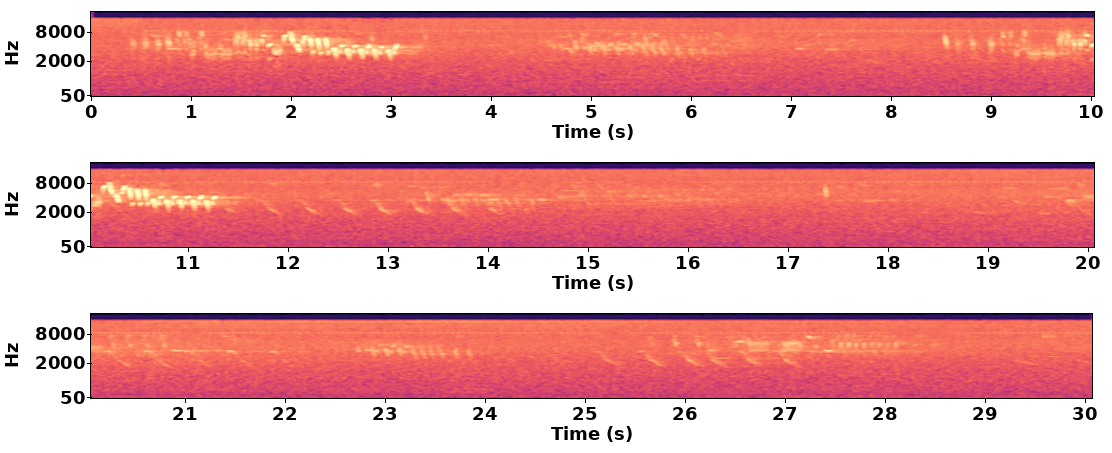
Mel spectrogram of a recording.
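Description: Songbirds singing in short, rapid, trilling phrases, two loud ones near the start and about ten seconds in, and fainter ones after, over a faint steady chirring of crickets and a soft outdoor background hiss.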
